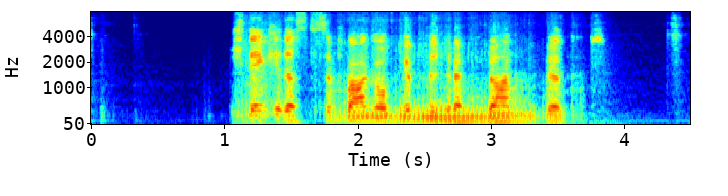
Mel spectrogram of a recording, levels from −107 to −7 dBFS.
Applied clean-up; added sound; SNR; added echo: neural mask model RNNoise.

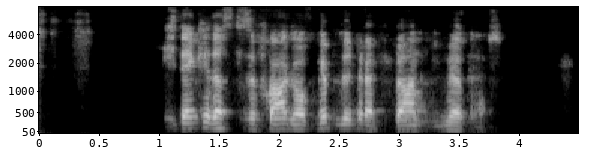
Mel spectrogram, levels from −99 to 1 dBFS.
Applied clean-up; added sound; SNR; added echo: neural mask model Resemble Enhance denoiser.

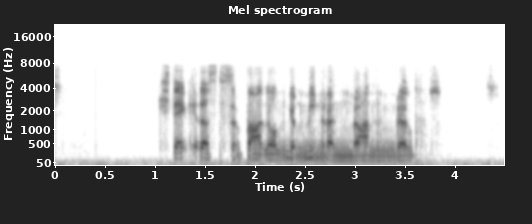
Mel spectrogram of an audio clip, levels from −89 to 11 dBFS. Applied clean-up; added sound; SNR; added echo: neural diffusion model UNIVERSE++.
